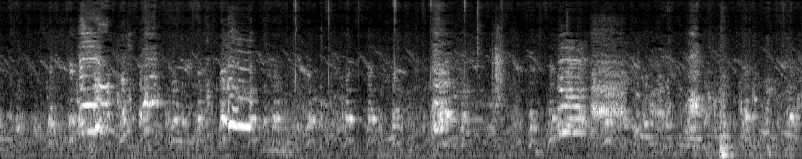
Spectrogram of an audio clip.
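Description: Free-range country hens on a poultry farm cluck repeatedly in short bursts, with a rooster-like call mixed in, fairly close and busy throughout.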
